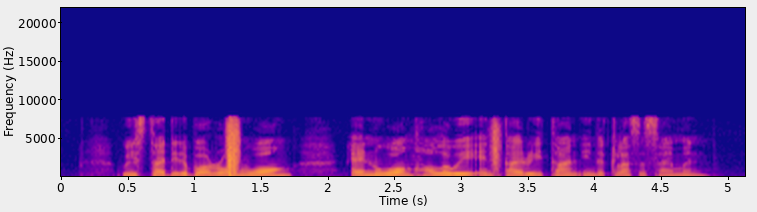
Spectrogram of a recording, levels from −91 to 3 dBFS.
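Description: Wireless microphone noise hits at 1.22–1.35 s and 3.20–3.30 s. Each is a brief static swish over the speech, as the FM radio link fades and receiver noise surges.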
